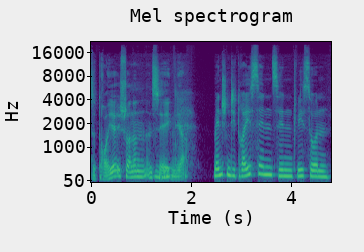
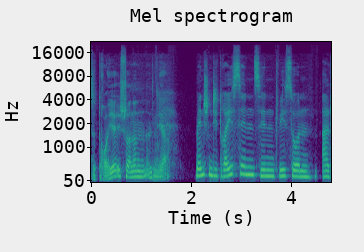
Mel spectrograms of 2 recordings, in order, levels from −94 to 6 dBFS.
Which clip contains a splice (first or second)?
second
